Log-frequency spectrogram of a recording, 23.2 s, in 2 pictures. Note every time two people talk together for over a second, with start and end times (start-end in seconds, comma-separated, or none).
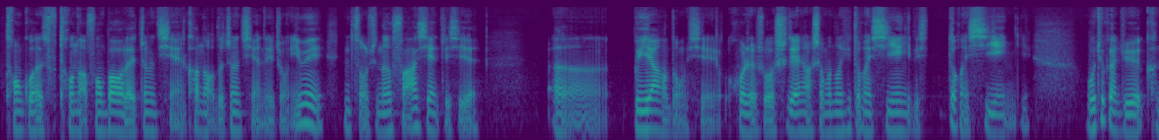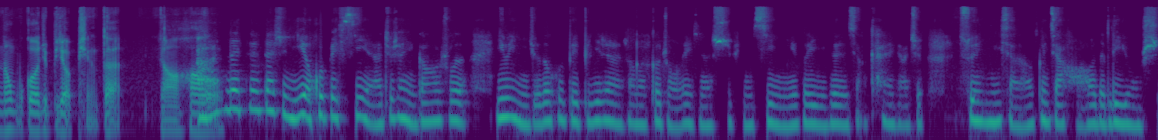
none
